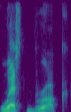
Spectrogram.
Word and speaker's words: Westbrook: I mean, even how he pronounced his name, because it was spelled Wastbrock, but he pronounced it Westbrook because everybody got it wrong anyway.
